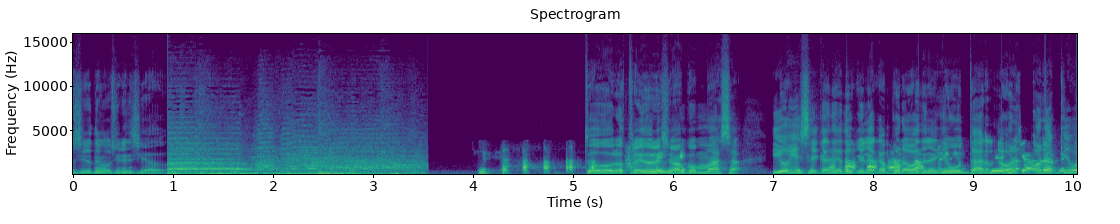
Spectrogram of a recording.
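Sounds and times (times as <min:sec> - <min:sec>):
speech: 0:00.0 - 0:01.9, 0:04.0 - 0:10.0
large crowd chanting a political chant in unison: 0:01.0 - 0:03.6
rhythmic shouted bursts: 0:01.0 - 0:03.6
laughter: 0:04.1 - 0:06.2, 0:07.3 - 0:10.0.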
